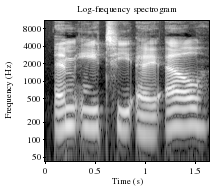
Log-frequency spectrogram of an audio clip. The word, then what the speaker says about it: metal: definitely in American English, when the T sound is in the middle of a two-syllable word, they would call it the flap T. And that flap T sound is more like a D sound.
